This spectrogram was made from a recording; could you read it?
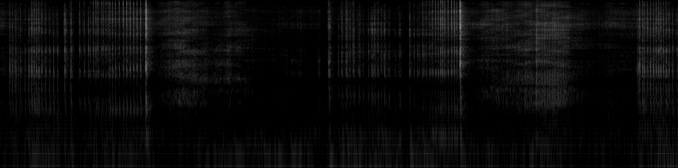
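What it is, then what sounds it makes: Plastic audio cassette tape. A green-and-black striped tool tip traces, scratches and taps around the hub holes and window of a hollow plastic compact cassette shell. Quiet, bright scratching and rubbing fills the clip, broken by two sharp, dry clicks that stand out and die away almost instantly.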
